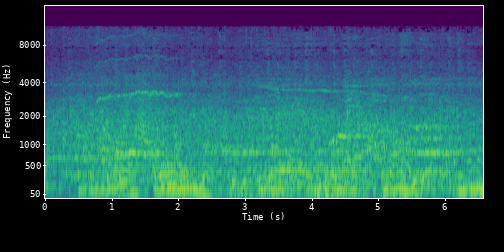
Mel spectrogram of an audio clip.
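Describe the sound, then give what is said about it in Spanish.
A loud, sustained burst of audience applause for a group of leaders, mixed with cheering and shouts, a dense wash of clapping and voices that stays steady for several seconds without dropping off. “Un fuerte aplauso para esos grandes líderes acá, por favor.”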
